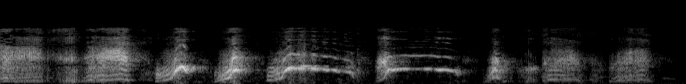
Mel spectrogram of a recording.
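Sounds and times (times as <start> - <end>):
dogs barking, yelping and growling at a bear: 0.0 - 6.8.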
